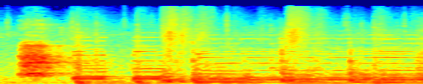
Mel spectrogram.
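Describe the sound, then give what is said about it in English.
A dog barks sharply, then gives a run of short, closely spaced barks and yips, loud, over a steady outdoor background on a wide, tree-lined promenade along Riverside Drive in New York City, with no one talking. “We left our apartment building, stopped for a minute to take in the scene, then turned onto Riverside Drive, a tree-lined street with a wide promenade that makes it a popular place for people walking and dog walking.”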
